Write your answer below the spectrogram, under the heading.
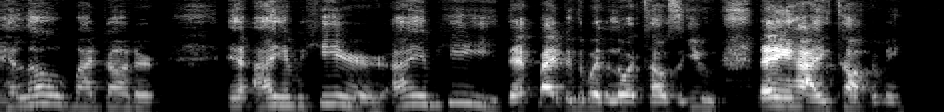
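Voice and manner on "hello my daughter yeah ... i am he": nice, gentle, soft, slow, soothing voice. Speaker imitating how the Lord might speak to a listener, imitating the Lord's gentle voice. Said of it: "He might come at you with a nice, gentle voice".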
